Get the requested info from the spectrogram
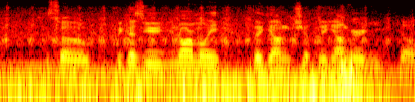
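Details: Male Staffordshire Bull Terrier chatting with other male dogs in a park one evening: a run of short, bending whiny moans, some held, over low traffic-like rumble.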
